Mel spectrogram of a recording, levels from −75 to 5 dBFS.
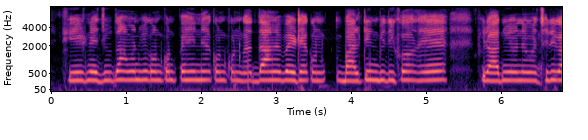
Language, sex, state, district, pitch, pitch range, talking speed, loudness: Hindi, male, Chhattisgarh, Jashpur, 275 Hz, 270-285 Hz, 220 wpm, -19 LUFS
